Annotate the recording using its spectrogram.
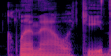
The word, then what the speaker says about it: Glenallachie: Yep, Glenallachie. That's how you pronounce it. – Okay, Glenallachie.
